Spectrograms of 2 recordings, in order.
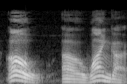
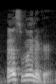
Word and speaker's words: S Weingar: Is it S Weingar? Weingar. Okay. I got you. Ha! I'm going to say it right next time. I promise. All right. Say vinegar. Vinegar. Oh, okay. Vinegar. S Vinegar.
